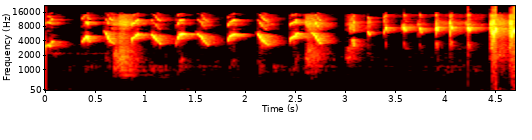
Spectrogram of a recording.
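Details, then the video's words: Konin in full lively song from wild nature: repeated high, sliding squeaky notes at a steady pace, then quickening into a fast series of sharp, thin chips that ends in a scratchy burst. "AUDIO KONIN GACOR NGALAS Suara Asli Alam Liar"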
